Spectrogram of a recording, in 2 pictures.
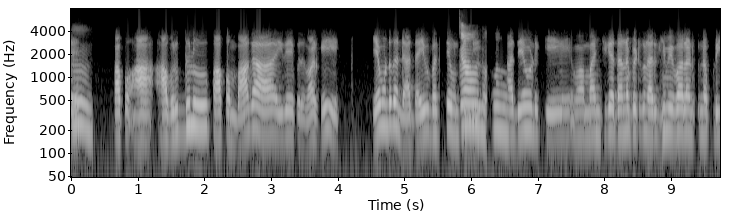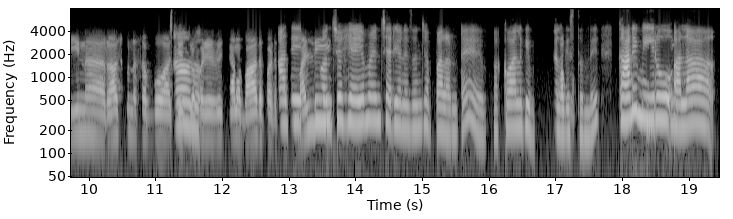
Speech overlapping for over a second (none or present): none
